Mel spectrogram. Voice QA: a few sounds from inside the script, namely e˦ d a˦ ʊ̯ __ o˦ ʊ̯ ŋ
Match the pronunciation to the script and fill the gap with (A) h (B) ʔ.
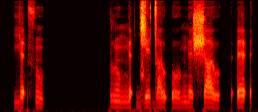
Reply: B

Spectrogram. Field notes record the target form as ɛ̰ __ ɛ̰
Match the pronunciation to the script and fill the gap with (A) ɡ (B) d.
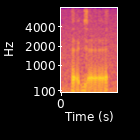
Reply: A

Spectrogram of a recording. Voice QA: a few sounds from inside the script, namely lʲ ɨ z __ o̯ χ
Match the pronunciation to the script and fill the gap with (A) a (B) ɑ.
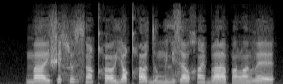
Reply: A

